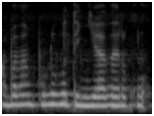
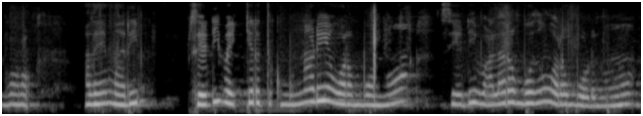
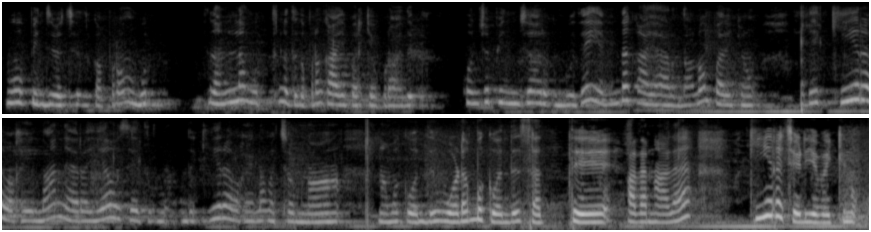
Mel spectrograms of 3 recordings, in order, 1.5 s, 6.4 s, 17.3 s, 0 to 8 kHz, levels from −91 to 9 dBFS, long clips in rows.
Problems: background sounds at intervals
